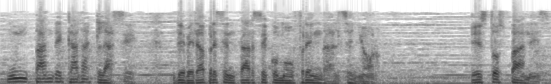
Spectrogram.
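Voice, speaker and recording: Male narrator, low register, formal and measured scripture reading, clear music bed underneath. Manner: measured, formal, instructive delivery. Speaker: audio Bible narrator. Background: background music.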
